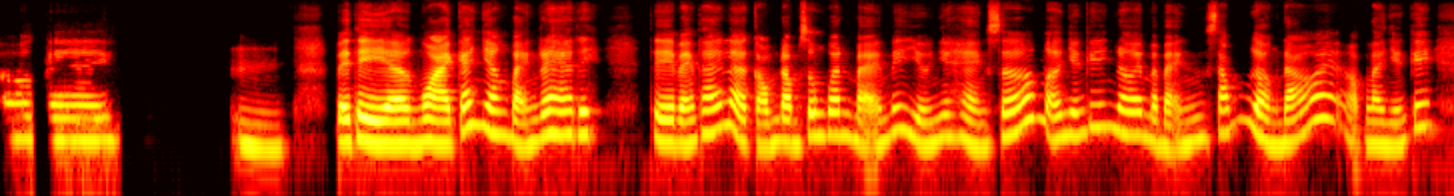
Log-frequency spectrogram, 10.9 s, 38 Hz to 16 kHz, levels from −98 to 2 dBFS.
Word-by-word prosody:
ô 220 0 -5
kê. 215 - -7 1.3
Ừm. 180 -5 -8 0.4
Vậy 200 0 +6
thì, 205 -3 +6
ờ, 190 0 +7
ngoài 195 -1 +5
cá 295 +10 +2
nhân 285 -7 0
bạn 195 -2 0
ra 260 +2 +3
đi, 260 0 0 0.4
thì 200 -3 +2
bạn 195 0 +1
thấy 275 +4 0
là 330 -11 +2
cộng 190 0 -3
đồng 200 -2 +2
xung 245 +5 -2
quanh 250 -2 0
bạn 195 0 -2
ví 290 +2 -6
dụ 200 - -4
như 205 +5 -6
hàng 195 -7 -6
xóm 275 - 0
ở 220 - 0
những 250 +2 -5
cái 320 0 -8
nơi 260 -5 -1
mà 200 -5 -4
bạn 190 +5 -5
sống 270 +5 -4
gần 200 -9 +2
đó 195 +1 -1
ấy, 420 +1 0
hoặc - - -10
là 190 -1 -3
những 180 +2 -7
cái 325 +4 -6
215 Hz, 220 wpm, -22 LUFS, 195-260 Hz, 1.3 s, ờ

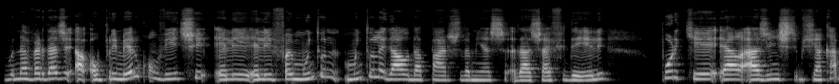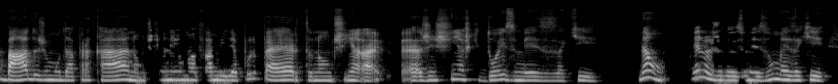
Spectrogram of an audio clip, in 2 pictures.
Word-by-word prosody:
O 230 +1 -6
na 255 +1 +1
verdade, 260 +2 +1
a - - +5
o 220 - +2
primeiro 255 - +2
convite, 260 - -2
ele 220 +2 0
ele 230 +1 +1
foi 230 +2 0
muito 240 +3 +1 0.2
muito 245 +8 -3
legal 235 -9 +4
da 215 -1 0
parte 205 -1 -2
da 205 - -2
minha 200 0 0 0.3
da 190 0 +3
chefe 190 +1 -2
dele, 205 +5 0 0.5
porque 300 -6 0
ela 230 -1 +7
a - - +8
gente 225 0 +1
tinha 220 0 -2
acabado 215 +1 +3
de 210 - -3
mudar 200 -2 -2
pra 190 +1 -8
cá, 195 +3 +1
não 190 -2 -2
tinha 200 +2 -7
nenhuma 205 -1 -1
família 200 -1 -1
por 240 +8 -11
perto, 200 -4 -1
não 185 0 -3
tinha 195 0 -2
ai 170 - +2
eh, 185 - -1
a 185 - 0
gente 195 +2 -2
tinha 235 -1 -4
acho 215 0 -5
que 200 - -17
2 200 +3 -5
meses 185 -2 -4
aqui, 170 0 -9 0.3
não, 245 -6 0 0.3
menos 295 -4 -1
de 200 - -2
2 190 -1 -4
meses, 185 -1 -3
1 230 - -1
mês 215 -4 +1
aqui, 200 -1 -2
210 Hz, 200 wpm, -24 LUFS, 195-235 Hz, 0.5 s, a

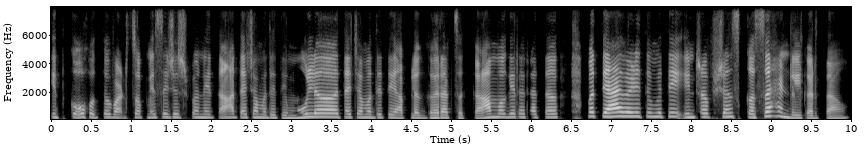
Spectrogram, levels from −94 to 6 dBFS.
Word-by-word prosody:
इतकं 235 +1 -4
होतं. 235 -1 -6
WhatsApp 215 +2 -4
message 230 0 -4
पण 230 -1 -6
येतात, 220 +1 -1
त्याच्यामध्ये 215 -2 -4
ते 185 - -9
मुलं, 255 +8 +3
त्याच्यामध्ये 220 -2 -4
ते 215 -2 -2
आपलं 185 -1 -5
घराचं 190 -1 -2
काम 225 +8 +3
वगैरे 245 0 -4
राहतं. 230 0 -4 0.4
मग 300 - +5
त्यावेळी 295 +1 +8
तुम्ही 275 -1 -5
ते 285 -1 +2
इंटरप्शन्स 255 +2 -2
कसं 235 +7 +5
हँडल 220 -11 0
करता? 160 -2 -3
230 Hz, 145 wpm, -24 LUFS, 205-255 Hz, 0.4 s, त्यावेळी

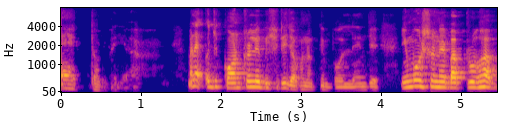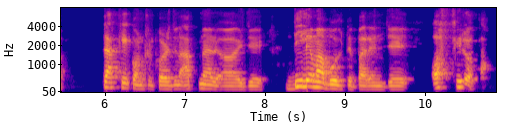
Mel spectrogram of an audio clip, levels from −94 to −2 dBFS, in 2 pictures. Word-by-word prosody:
একদম 205 - -18
ভাইয়া। - - -30 0.7
মানে - - +2
ওই 200 - -1
যে 205 - -6
কন্ট্রোল 170 +4 +3
এর - - -2
বিষয়টি 170 +1 -6
যখন 120 -1 -6
আপনি 115 - -16 0.2
বললেন 100 +1 -10
যে 110 - -8 0.4
ইমোশন 210 0 +1
এর 190 - +1
বা 175 - +7
প্রভাবটাকে 190 -1 +1
কন্ট্রোল 130 -1 -5
করার 130 -1 +1
জন্য 135 0 -4
আপনার 145 -3 -3 0.2
আ - - -2
এই - - -7
যে 120 - -3 0.5
ডিলেমা 210 -3 +7
বলতে 140 -2 +3
পারেন 120 -1 -1
যে 120 - -3 0.5
অস্থিরতা। 200 - -2
170 Hz, 155 wpm, -22 LUFS, 130-200 Hz, 0.7 s, বা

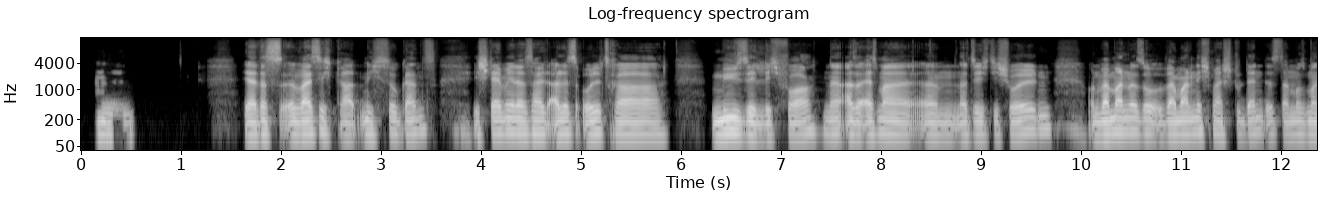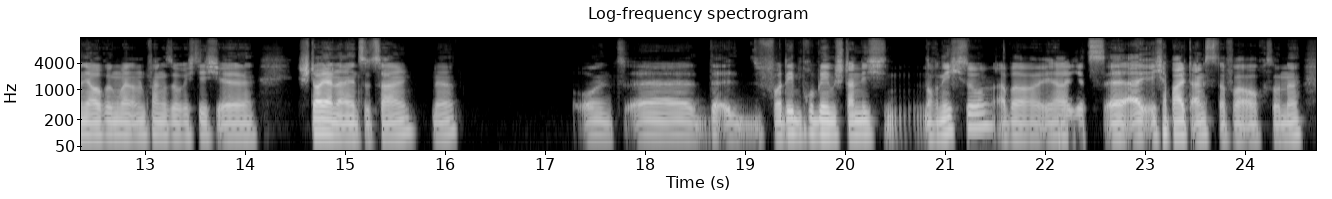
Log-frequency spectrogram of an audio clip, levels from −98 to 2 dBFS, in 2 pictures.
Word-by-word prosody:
Mhm. 95 -1 -3 1.1
Ja, 95 0 +6
das, 100 0 +3
äh, 95 - +1
weiß 100 +1 +6
ich 100 -3 -2
gerade 90 0 -1
nicht 95 -1 -3
so 105 -2 -3
ganz. 105 +4 -2 0.4
Ich 95 - +1
stelle 105 +1 +4
mir 110 +1 +3
das 105 -1 +3
halt 100 -2 +3
alles 100 +1 +3
ultra 95 -2 +3 0.5
mühselig 95 -4 +3
vor, 95 +5 +1
ne? 105 0 0
Also 95 0 +3
erst 95 +1 +2
mal, 95 -2 +3 0.2
ähm, 90 -3 -5
natürlich 95 0 -2
die 90 - -5
Schulden. 115 +7 +1 0.3
Und 90 - -4
wenn 100 +1 +6
man 110 0 +6
nur 110 0 +2
so 105 -4 -1
wenn 100 -1 +4
man 100 0 +4
nicht 110 0 -1
mal 100 -2 -1
Student 105 +2 -4
ist, 100 +1 -7
dann 95 - -3
muss 95 0 -3
man 100 -1 +1
ja 95 - +2
auch 95 -1 +1
irgendwann 95 -2 -2
anfangen, 95 0 -5
so 90 0 -5
richtig, 90 0 -6
äh, 85 0 -2 0.4
Steuern 105 -3 +5
einzuzahlen, 85 +5 -2
ne? 95 +5 -6 1.2
Und, 95 -2 -10
äh, 95 -1 -3
d 85 0 -7 0.2
vor 95 0 -4
dem 105 0 +1
Problem 100 -1 +1
stand 95 0 0
ich 100 0 -4 0.3
noch 90 0 -7
nicht 115 +4 -1
so, 140 +2 -2
aber 90 -2 -3
ja, 90 0 -2
jetzt 90 +1 -6
äh, - - -7
al 90 0 +3
ich - - -3
hab - - -5
halt 95 -1 +4
Angst 95 +3 -2
davor 80 +1 -3
auch 80 0 -4
so, 80 - -7
ne, 90 +4 -3
95 Hz, 180 wpm, -23 LUFS, 90-100 Hz, 1.2 s, Ja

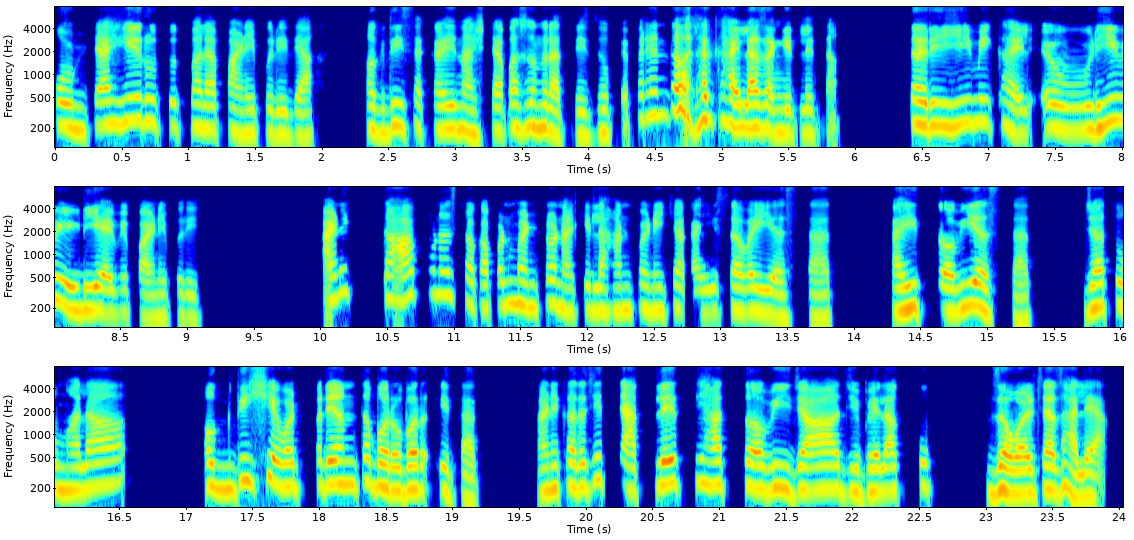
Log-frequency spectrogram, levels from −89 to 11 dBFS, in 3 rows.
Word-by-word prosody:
कोणत्याही 220 +4 +1
ऋतूत 220 -3 -6
मला 205 -2 0
पाणीपुरी 175 -2 -4
द्या. 160 0 -3 0.5
अगदी 195 +3 -2
सकाळी 195 0 -2
नाश्त्यापासून 195 +3 -1
रात्री 165 -3 -1
झोपेपर्यंत 270 - -5
मला 330 -6 +7
खायला 205 -4 +5
सांगितलेत 175 -3 -1
ना, - - -6 0.6
तरीही 220 0 +3
मी 240 0 -2
खाईल, 180 -7 -1
एवढी 195 +3 0
वेडी 195 -6 +2
आहे 175 -2 +3
मी 175 0 -9
पाणीपुरीची. 150 -2 -5 0.9
आणि 320 +5 +2 0.3
का 265 0 +3
कुणास 305 -2 -5
ठाऊक 225 -4 -5
आपण 210 +2 -3
म्हणतो 225 0 0
ना, 185 -4 0
की 195 - -5
लहानपणीच्या 190 +1 -4
काही 175 +2 -6
सवयी 185 -1 -1
असतात, 150 0 -5 0.5
काही 190 +3 +3 0.2
चवी 195 +4 +3
असतात, 150 -8 -1 0.4
ज्या 205 +2 +3
तुम्हाला 210 +3 0 0.6
अगदी 210 +4 +1
शेवटपर्यंत 230 -1 +2
बरोबर 195 -2 +4
येतात 150 -7 -3 0.5
आणि 190 +2 +2
कदाचित 215 +4 0
त्यातलेच 225 +5 +4
ह्या 225 -1 +2 0.2
चवी, 200 -1 +2
ज्या 195 +2 +4
जिभेला 185 +1 +1
खूप 200 +2 -10 0.5
जवळच्या 175 0 +6
झाल्या. 160 -6 +1
195 Hz, 130 wpm, -25 LUFS, 180-220 Hz, 0.9 s, मला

